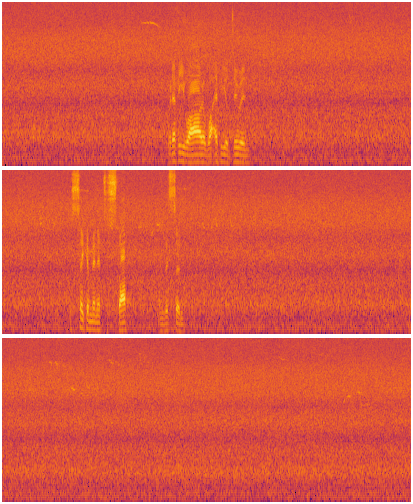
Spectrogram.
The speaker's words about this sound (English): But let's just stop and listen to this little natural waterfall here for a few moments.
